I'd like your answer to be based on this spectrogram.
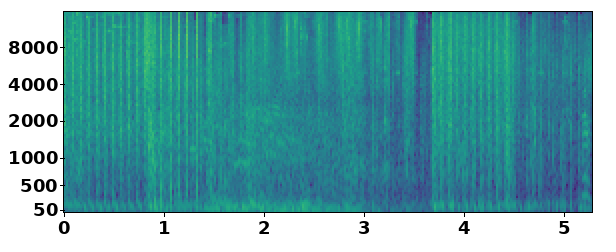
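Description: Repeated bursts of automatic gunfire in a battle royale shooter, loud rapid volleys that break off briefly and resume, with only faint voice traces underneath.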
